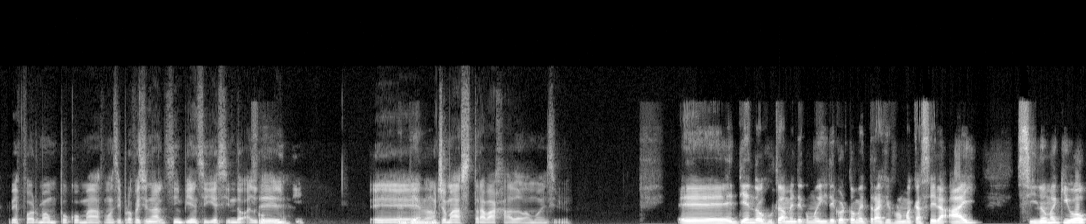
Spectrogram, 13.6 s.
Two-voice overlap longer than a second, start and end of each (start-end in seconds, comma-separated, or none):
none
